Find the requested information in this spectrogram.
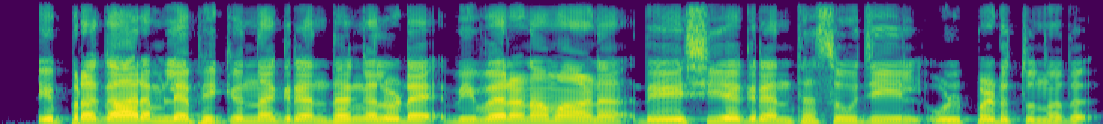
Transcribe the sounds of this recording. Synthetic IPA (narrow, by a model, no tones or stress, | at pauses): iprɐɣaːɾɐmle̞bʱikʲːunːɐɡɾɐnd̪ʱɐŋːɐɭuɽe̞ʋiʋɐɾɐɳɐmaːɳɨd̪e̞ːɕijɐɡɾɐnd̪ʱɐsuːt͡ɕijiluɭpe̞ɽut̪ːunːɐðɨ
